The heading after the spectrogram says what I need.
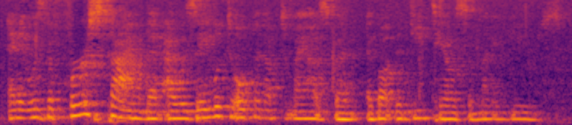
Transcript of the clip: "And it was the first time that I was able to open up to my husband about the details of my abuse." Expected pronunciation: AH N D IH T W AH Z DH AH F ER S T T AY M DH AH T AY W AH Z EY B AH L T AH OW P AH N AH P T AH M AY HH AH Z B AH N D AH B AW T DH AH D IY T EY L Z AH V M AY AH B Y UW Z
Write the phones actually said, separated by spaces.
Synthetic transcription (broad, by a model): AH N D IH T W AH Z DH AH F ER S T T AY M DH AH T AY W AH Z EY B L T AH OW P AH N AH P T AH M AY HH AH Z B AH N D AH B AW T DH AH D IY T EY L Z AH V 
